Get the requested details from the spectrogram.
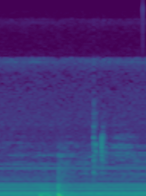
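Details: Power amplifier with sound on one channel only: steady low mains hum with no signal on the dead channel; signal present at the input of the coupling capacitor but not its output, failed coupling capacitor.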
